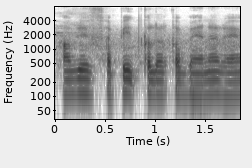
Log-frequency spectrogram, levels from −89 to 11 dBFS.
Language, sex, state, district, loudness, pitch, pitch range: Hindi, male, Uttar Pradesh, Shamli, -20 LUFS, 110 Hz, 105-115 Hz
